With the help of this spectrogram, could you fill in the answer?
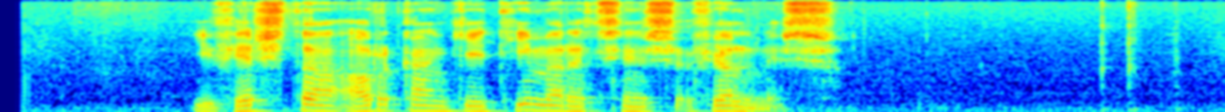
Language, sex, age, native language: Icelandic, male, 60-69, Icelandic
